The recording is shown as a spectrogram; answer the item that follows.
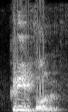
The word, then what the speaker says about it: কৃপণ: ওকে, আমি যখন এই কৃপণ শব্দটাকে উচ্চারণ করব, তখন কৃপণ, দেখো তো মূর্ধন্যয়ের উচ্চারণ কি হলো? দন্তান্ন হয়ে গেল। অর্থাৎ অর্থাৎ মূর্ধন্যয়ের নিজস্ব কোনো উচ্চারণ নাই। মূর্ধন্যয়ের উচ্চারণ হয় কার মতো? মূর্ধন্যয়ের উচ্চারণ হয় দন্ত নয়ের মতো।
